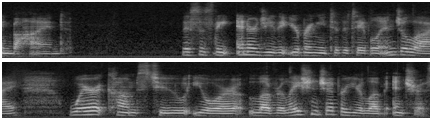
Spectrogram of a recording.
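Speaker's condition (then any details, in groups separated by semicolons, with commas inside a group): No condition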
